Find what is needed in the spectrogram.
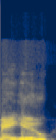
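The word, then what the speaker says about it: Mailloux: I call him Mayu. Because Mayu is it's like male you, but instead of saying male you, like where you really pronunciate the male, I just say Mayu because that's like I feel like that's the Quebec way of saying it.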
